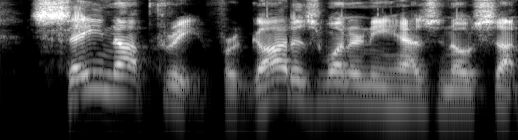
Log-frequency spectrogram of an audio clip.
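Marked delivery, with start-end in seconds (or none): none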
